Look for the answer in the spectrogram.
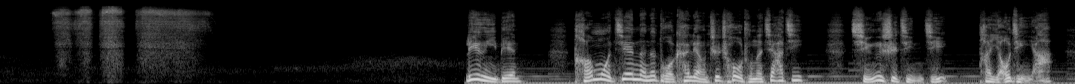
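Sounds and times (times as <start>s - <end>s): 
airy sharp hisses: 0.5s - 2.2s
speech: 4.7s - 10.7s.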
